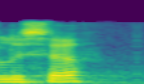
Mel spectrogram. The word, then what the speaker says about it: Lisieux: Oh yeah, Therese of Lisieux.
